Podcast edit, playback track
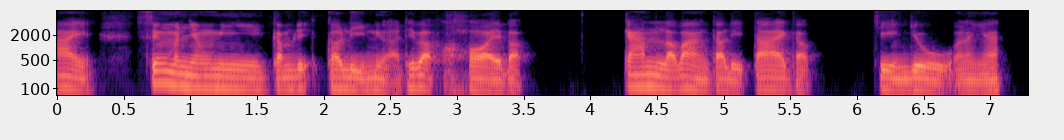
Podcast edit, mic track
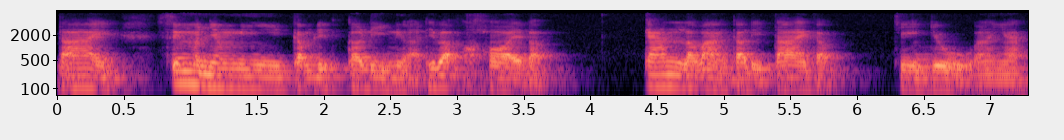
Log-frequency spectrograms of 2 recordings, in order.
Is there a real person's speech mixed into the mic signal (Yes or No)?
No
